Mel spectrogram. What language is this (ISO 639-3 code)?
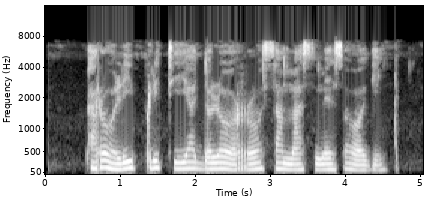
epo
